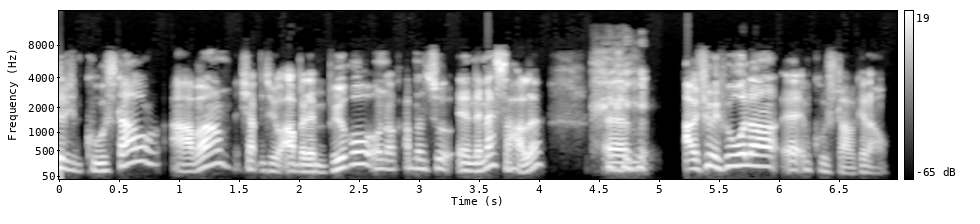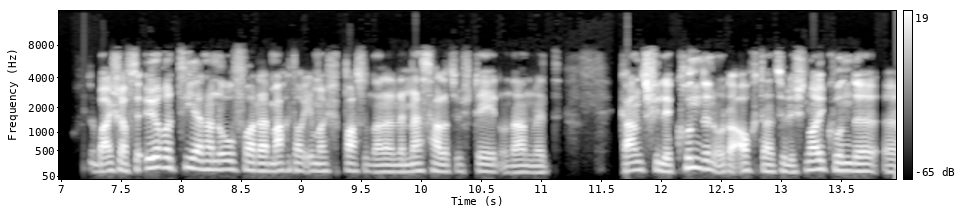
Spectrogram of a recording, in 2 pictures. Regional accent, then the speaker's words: Limburg, Netherlands; German is a second language; now in Germany; Ich komme aus den Niederlanden, aus dem Süden. Bin geboren ganz nah am Dreiländereck, Belgien, Deutschland und natürlich Niederlande.

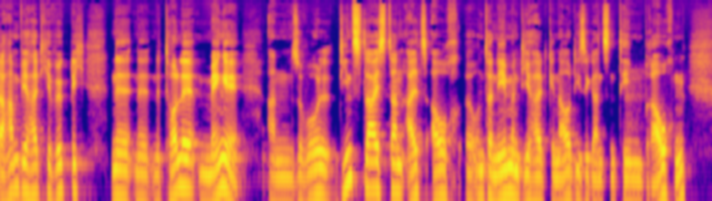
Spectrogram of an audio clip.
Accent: Wuppertal, North Rhine-Westphalia, Germany; born there; also born or lived in Landkreis Neumarkt; Ich bin ja selber auch nur hier zugezogen, aus dem Landkreis Neumarkt vorher gekommen, selber aber gebürtiger Wuppertaler.

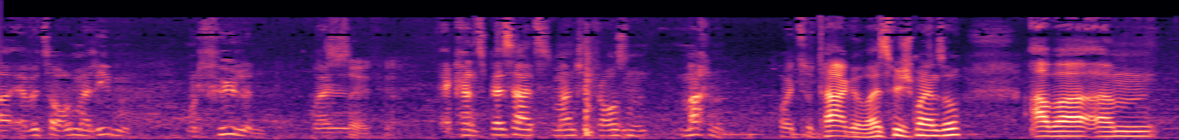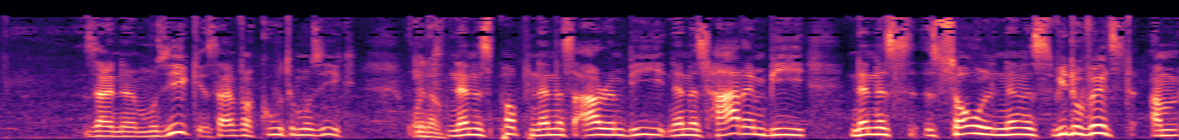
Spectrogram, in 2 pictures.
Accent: Frankfurt, Hesse, Germany; denn ich bin Frankfurter und farblos

